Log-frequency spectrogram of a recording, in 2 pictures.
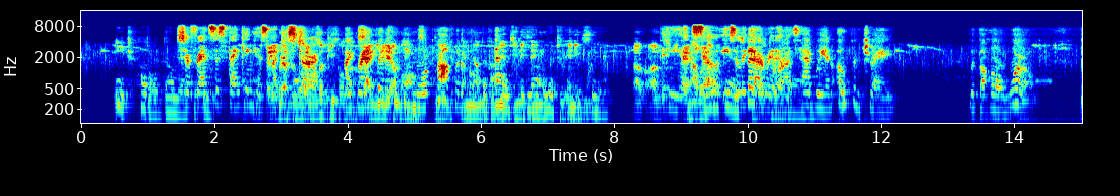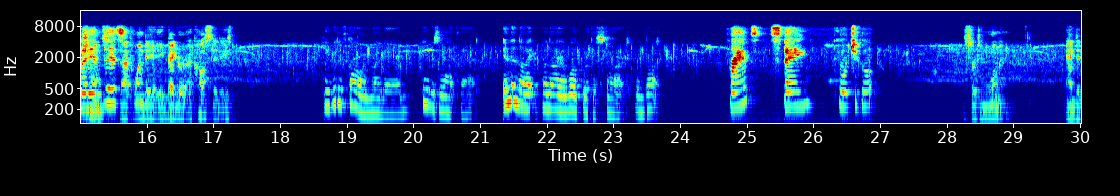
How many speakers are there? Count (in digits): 5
